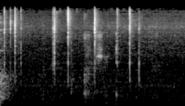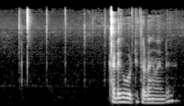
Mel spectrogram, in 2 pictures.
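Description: Dried red chillies and whole seeds sputtering in hot oil in a small pan as a tempering: sparse, irregular pops and crackles. A voice speaks near the end.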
